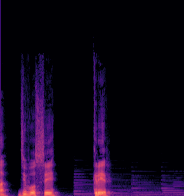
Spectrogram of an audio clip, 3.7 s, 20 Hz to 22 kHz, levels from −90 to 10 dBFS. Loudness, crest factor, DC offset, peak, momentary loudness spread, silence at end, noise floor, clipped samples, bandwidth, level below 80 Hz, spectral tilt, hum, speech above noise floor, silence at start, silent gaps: -21 LUFS; 20 dB; under 0.1%; -4 dBFS; 15 LU; 1.5 s; -58 dBFS; under 0.1%; 13 kHz; -62 dBFS; -6.5 dB/octave; none; 39 dB; 0 s; none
